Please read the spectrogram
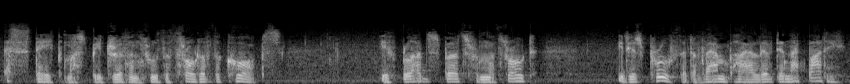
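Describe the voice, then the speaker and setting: A man playing a grave, urgent villager in old-time radio drama, with an ominous, deliberate, theatrical delivery. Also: mid-range voice, fairly even intonation, sharp tone. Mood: ominous, insistent. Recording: muffled, noisy old radio recording.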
